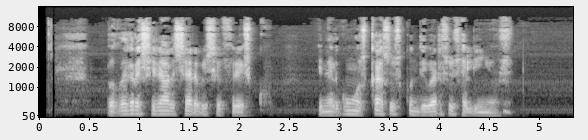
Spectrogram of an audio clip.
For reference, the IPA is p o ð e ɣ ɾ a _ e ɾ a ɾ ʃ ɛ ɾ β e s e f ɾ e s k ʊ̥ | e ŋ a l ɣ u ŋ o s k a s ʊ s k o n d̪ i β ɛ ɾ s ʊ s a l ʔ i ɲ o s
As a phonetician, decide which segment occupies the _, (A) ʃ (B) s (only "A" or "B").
A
